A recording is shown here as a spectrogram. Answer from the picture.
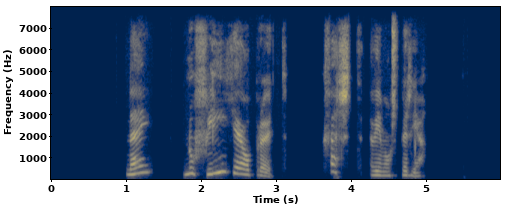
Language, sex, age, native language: Icelandic, female, 30-39, Icelandic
